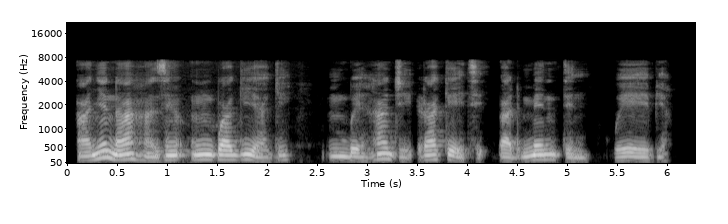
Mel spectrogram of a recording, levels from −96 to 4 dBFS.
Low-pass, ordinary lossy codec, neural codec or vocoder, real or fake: 7.2 kHz; none; none; real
